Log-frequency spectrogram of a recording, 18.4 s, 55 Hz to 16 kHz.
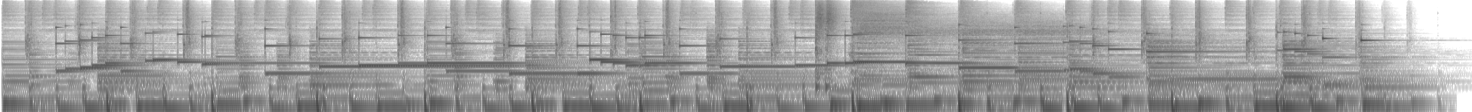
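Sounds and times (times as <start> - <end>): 
background jazz music: 0.0 - 18.0.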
